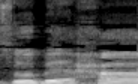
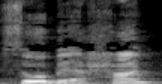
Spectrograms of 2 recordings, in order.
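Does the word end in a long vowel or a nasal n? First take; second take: long vowel; nasal n. First: The word ends with a lengthened a vowel. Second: The word ends with a final n sound. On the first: The reading stops at this word. "যদি থামেন তাহলে বলতে হবে সুবে হা" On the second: The reading continues past this word. "হা দুই জবর হান"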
